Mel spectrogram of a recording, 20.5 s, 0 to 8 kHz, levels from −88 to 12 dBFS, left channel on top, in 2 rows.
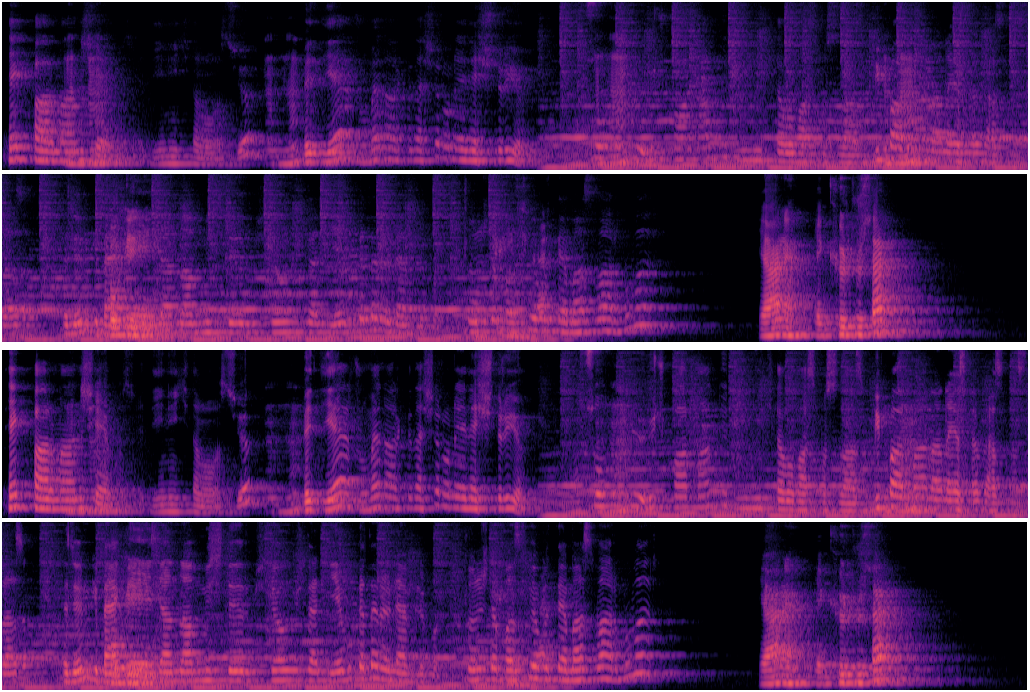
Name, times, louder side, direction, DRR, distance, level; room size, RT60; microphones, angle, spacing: voice 1, 0.1-2.5 3.0-5.2 5.7-10.5 10.9-14.5 14.9-16.8, right 3 dB, 40° right, 10 dB, 0.3 m, -33 dB
voice 2, 0.6-1.1 2.8-3.0 5.9-6.3 8.8-9.2 11.3-11.8 15.2-15.7 17.8-19.1, left 1 dB, 35° left, 5 dB, 0.6 m, -30 dB
sound 1, 5.3-15.6, equal, 80° left, 1.4 m, -39 dB
6.2 x 4.3 x 3.9 m, 1.1 s
head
